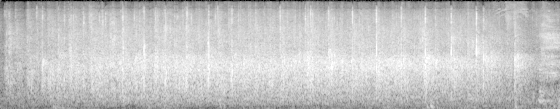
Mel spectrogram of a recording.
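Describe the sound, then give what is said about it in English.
Steady audience applause welcoming a paleo artist to give a talk, a dense wash of many hands clapping at an even loudness before tapering slightly near the end. No one speaks over it. “I ask you to give a warm welcome”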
